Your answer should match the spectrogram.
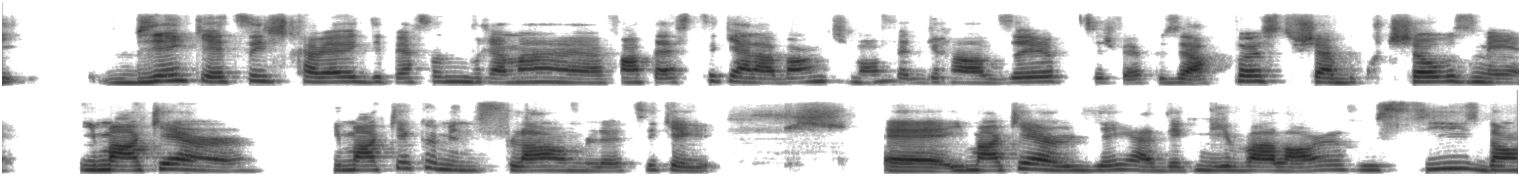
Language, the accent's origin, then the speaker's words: French; Quebec City, Quebec, Canada; also born or lived in Sherbrooke; Moi, je suis née à Sherbrooke, j'ai déménagé à Québec euh, quand j'avais 5-6 ans avec ma famille, bien entendu. Puis, on a déménagé vraiment beaucoup dans notre vie.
